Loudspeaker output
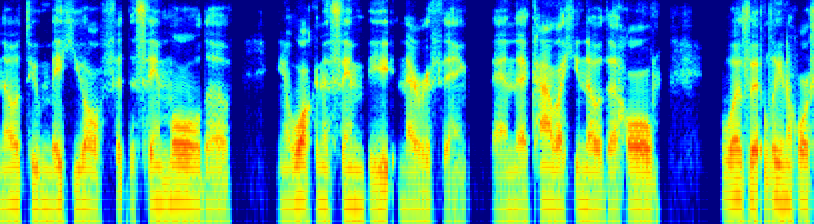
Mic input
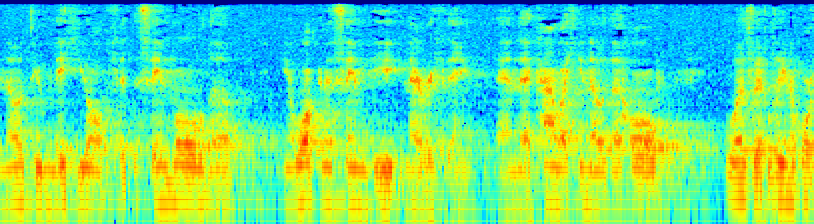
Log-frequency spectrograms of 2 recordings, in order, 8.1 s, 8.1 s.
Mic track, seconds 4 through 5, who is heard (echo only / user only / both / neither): echo only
